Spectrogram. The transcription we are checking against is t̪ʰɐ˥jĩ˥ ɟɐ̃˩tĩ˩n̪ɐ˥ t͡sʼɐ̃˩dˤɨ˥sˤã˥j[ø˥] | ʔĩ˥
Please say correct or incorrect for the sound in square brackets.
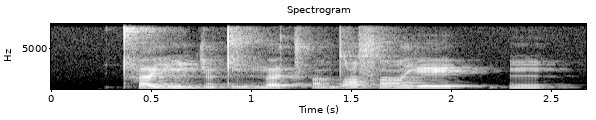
incorrect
